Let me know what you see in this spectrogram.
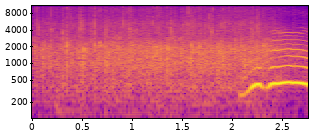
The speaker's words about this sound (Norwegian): Bra applaus der.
